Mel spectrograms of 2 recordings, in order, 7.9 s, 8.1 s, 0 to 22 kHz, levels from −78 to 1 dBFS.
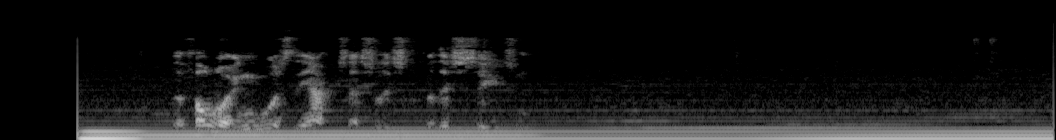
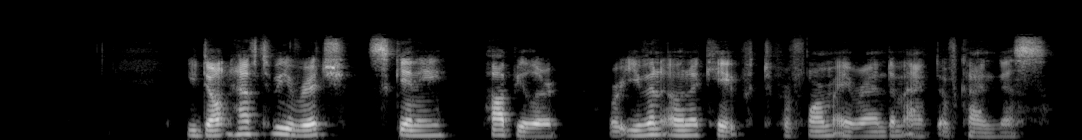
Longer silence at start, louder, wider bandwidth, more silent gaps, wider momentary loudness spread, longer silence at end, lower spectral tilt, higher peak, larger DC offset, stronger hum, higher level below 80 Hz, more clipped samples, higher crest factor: second, 0.55 s vs 1.4 s; second, -28 LUFS vs -23 LUFS; about the same, 7.4 kHz vs 7.8 kHz; neither; second, 12 LU vs 16 LU; second, 0 s vs 0.3 s; first, -7 dB/octave vs -3 dB/octave; second, -10 dBFS vs -2 dBFS; neither; first, 50 Hz at -30 dBFS vs none; first, -26 dBFS vs -68 dBFS; neither; second, 16 dB vs 22 dB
